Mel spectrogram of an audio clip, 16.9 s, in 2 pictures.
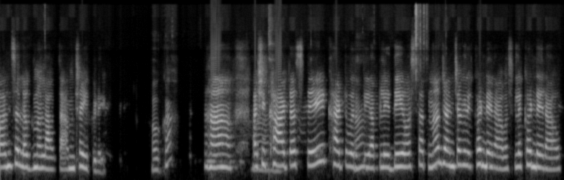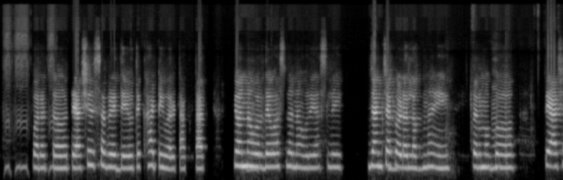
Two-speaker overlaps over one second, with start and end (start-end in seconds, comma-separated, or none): none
